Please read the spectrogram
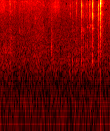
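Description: Poker chips clicking together in quick, light clicks as a player handles them at the table, the clicks bunching up near the end.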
